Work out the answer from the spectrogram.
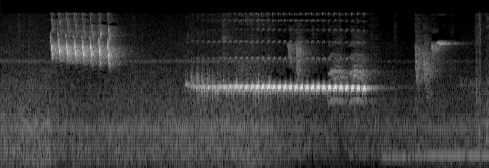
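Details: Lure recording of a sirtu (ashy tailorbird) in song: a short burst of rapid very high ticking notes, then a level buzzy trill of fast pulses holding for nearly two seconds, followed by faint chirps.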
